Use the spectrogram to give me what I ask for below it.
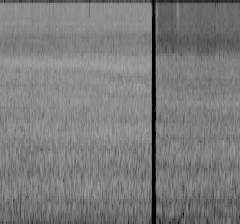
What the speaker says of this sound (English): With the water running.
